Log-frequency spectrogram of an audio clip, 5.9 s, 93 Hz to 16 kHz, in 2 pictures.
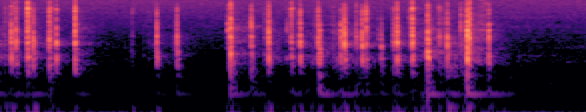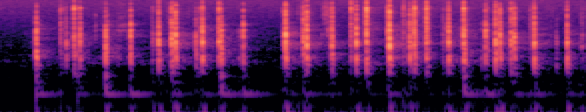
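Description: Fast fingertip typing on a compact cream mechanical keyboard with plastic keycaps produces 37 sharp, bright clacks that stop almost instantly. The keystrokes come in quick bursts, with short pauses near the first and third seconds, over a faint low hum.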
